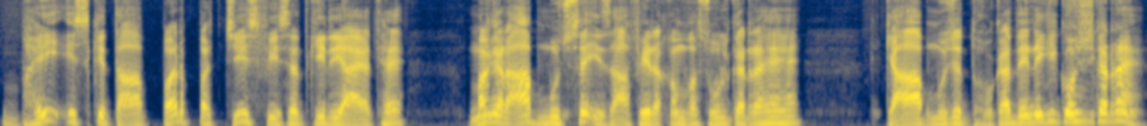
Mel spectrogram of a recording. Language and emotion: Urdu, angry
